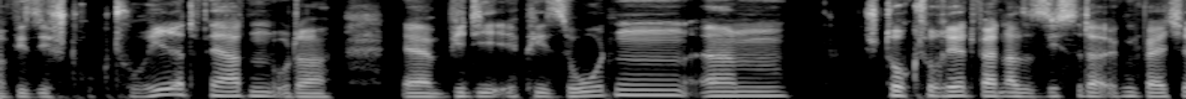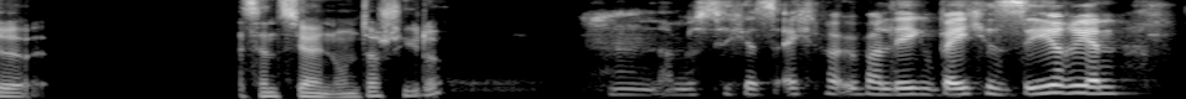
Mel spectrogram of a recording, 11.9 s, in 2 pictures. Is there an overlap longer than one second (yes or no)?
no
